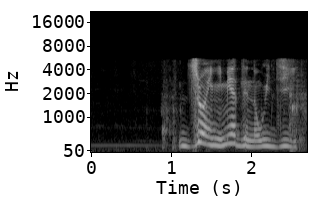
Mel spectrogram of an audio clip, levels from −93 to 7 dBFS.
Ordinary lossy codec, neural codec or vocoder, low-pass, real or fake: none; none; 5.4 kHz; real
